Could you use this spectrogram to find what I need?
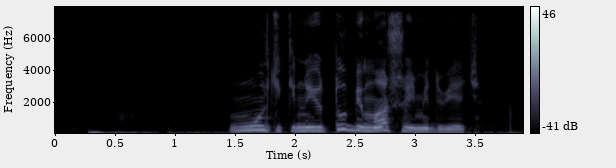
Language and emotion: Russian, neutral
